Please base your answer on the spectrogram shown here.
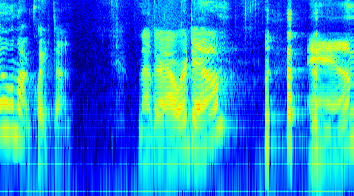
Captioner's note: laughs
